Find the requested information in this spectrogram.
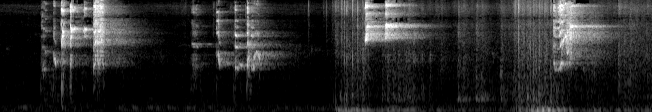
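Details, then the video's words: Lovebird singing and chirping: bursts of harsh, buzzy, high chirps and squawks in clusters, with rustling and low thumps between them. "Lovebird Singing & Chirping Sounds"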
